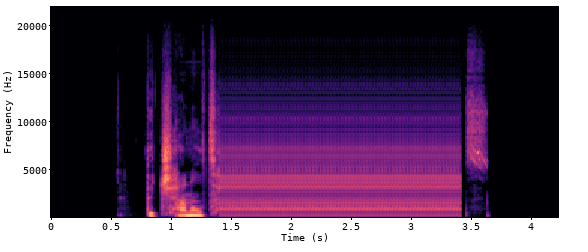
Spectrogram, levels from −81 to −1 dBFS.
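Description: From 1.44 s to 3.42 s a system hang loop occurs: the driver stops feeding new audio while the hardware keeps replaying one 21.33 ms slice of its ring buffer, which fits a 1024-sample buffer. The speech gives way to a steady 46.9 Hz buzz.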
